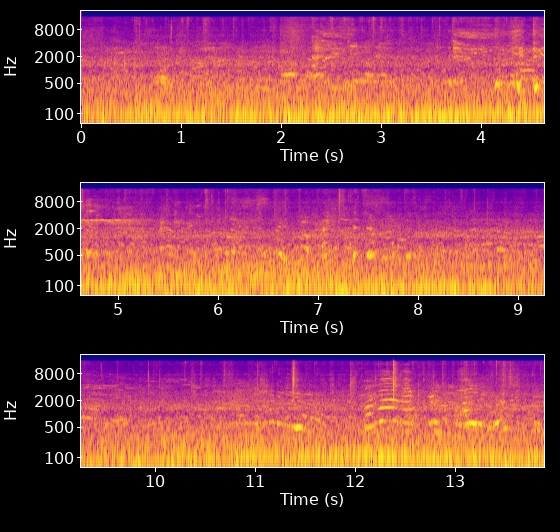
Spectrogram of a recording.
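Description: Men and women chatter in passing nearby.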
